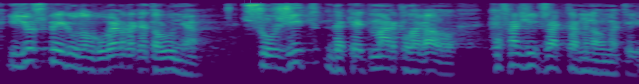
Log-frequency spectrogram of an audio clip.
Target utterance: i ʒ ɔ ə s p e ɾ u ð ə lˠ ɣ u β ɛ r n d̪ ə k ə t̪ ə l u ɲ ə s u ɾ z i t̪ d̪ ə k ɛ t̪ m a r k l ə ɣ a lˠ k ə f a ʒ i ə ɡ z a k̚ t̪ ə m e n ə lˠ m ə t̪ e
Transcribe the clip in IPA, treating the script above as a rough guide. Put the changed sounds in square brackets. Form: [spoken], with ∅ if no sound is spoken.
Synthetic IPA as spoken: i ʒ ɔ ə s p e ɾ u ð ə lˠ ɣ u β ɛ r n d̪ ə k ə t̪ ə l u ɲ ə s u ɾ [ʒ] i t̪ d̪ ə k ɛ t̪ m a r k l ə ɣ a lˠ k ə f a ʒ i ə ɡ z a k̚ t̪ ə m e n ə lˠ m ə t̪ e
